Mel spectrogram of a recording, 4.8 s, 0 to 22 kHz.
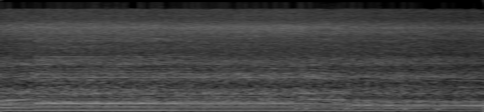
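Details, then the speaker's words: Champion 200961 2500-watt dual-fuel inverter generator on propane, new, eco mode off: steady higher-pitched drone with no surging or misses; normal running at raised speed for extra load. "This will ramp it up and so you can put an extra load on it maybe to get something started."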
